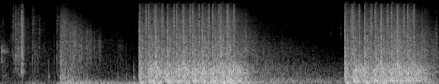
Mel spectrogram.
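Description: Loud, sustained automatic gunfire in the video game CS:GO, with rounds punching through a wall: long rattling bursts split by brief gaps, close and dominating throughout.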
